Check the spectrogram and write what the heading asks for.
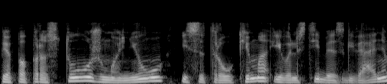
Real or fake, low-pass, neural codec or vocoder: fake; 7.2 kHz; vocoder, 22.05 kHz, 80 mel bands, WaveNeXt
